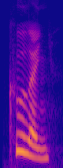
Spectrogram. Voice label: "cuileann", gaelic; Faclan Nàdair

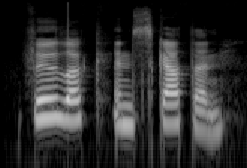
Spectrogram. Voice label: "faoileag an sgadain", gaelic; Faclan Nàdair

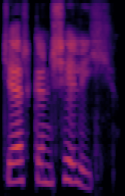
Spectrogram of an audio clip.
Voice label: "deargan-seilich", gaelic; redpoll; deargannan-seilich; Faclan Nàdair

